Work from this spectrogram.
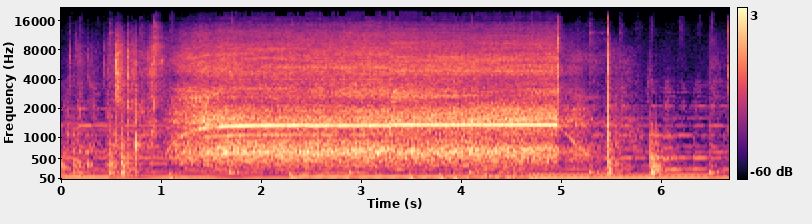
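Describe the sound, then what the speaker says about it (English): An electric heat tool blows steadily as it heat-sets gold embossing powder on a stamp, a continuous loud whir that starts about a second in and cuts off near five seconds, followed by a few light knocks. "I'm going to heat set that now before we move on to the next one."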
